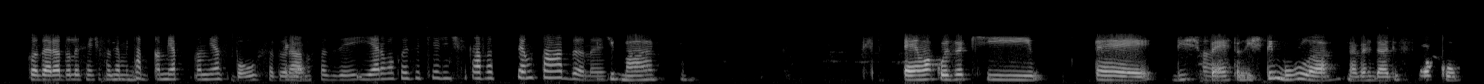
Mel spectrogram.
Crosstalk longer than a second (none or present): none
